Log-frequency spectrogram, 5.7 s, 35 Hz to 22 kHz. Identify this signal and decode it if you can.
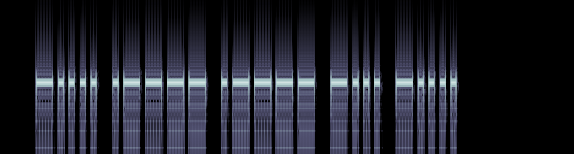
Morse code, heard as a keyed tone, about 21 wpm, 700 Hz. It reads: 611B6
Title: Five Challenging Letter-Number Combinations 22wpm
